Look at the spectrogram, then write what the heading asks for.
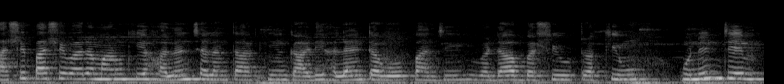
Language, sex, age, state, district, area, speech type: Sindhi, female, 18-30, Maharashtra, Mumbai Suburban, urban, spontaneous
